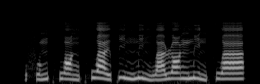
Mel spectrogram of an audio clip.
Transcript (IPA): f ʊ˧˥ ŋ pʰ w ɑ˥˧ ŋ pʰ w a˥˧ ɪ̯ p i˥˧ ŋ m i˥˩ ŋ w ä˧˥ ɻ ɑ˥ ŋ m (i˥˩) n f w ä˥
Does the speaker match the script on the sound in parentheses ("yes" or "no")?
yes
